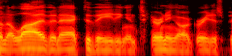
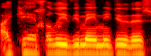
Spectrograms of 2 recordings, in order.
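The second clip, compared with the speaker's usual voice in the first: mock screaming, high and furious; 6 semitones higher than usual. Retelling a cousin's reaction during the experience: imitating cousin screaming. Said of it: "screaming, cursing at me".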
